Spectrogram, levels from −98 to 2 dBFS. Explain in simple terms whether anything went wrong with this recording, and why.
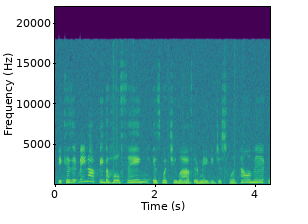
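Nothing went wrong with this speech recording. A faint background noise from the room can be heard well below the speech; it was picked up by the microphone and is not a problem with the system.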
